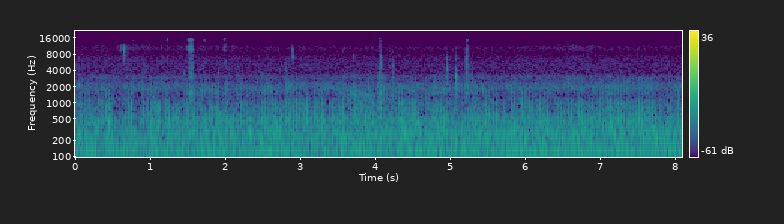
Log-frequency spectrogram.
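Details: Deep continuous purring from Maine Coon cats while kittens 43 days old nurse, a dense low throbbing rumble with a few faint light clicks and ticks above it.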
